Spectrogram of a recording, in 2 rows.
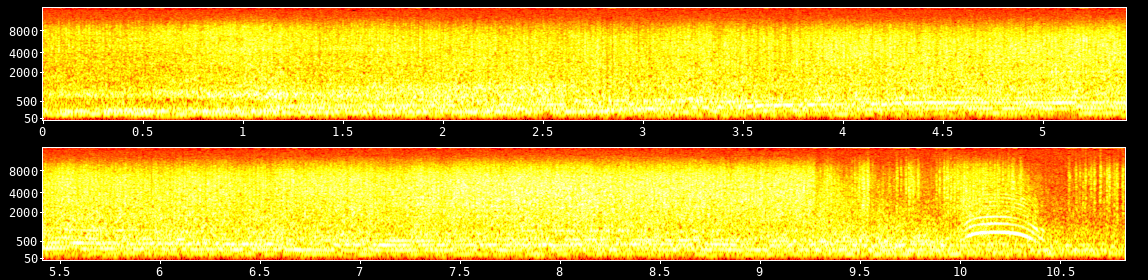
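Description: A 1923 Model T bucket drag car with a Rodeck engine races down the strip, its loud, continuous engine roar filling the whole stretch while an announcer talks over it.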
